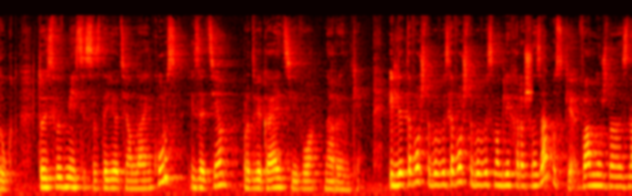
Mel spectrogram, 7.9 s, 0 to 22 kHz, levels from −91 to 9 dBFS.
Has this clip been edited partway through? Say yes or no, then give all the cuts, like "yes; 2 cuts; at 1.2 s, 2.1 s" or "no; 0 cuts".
yes; 2 cuts; at 5.6 s, 6.6 s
